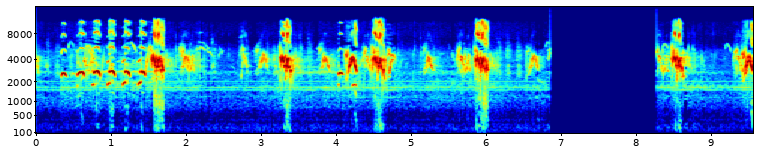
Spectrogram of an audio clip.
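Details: At a Dunrovin Ranch nest on 23 April 2020, an osprey arriving with a second fish gives a rapid string of sharp whistled chirps, followed by loud broadband knocks and rustling at the nest.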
